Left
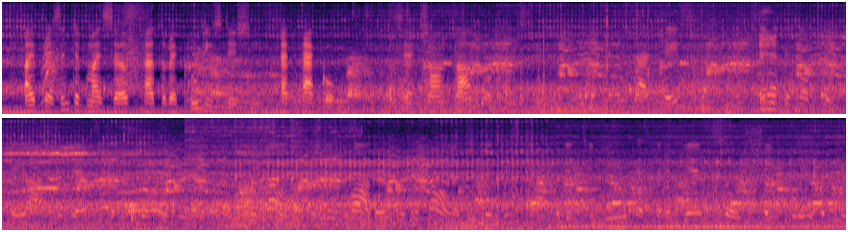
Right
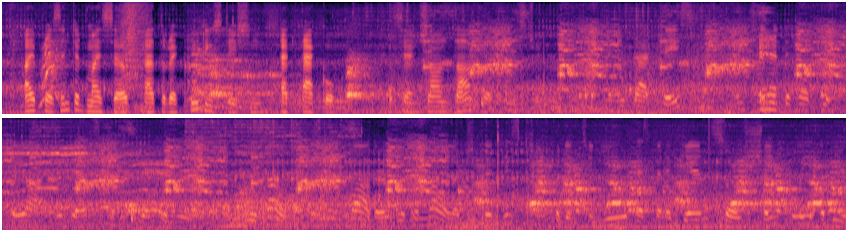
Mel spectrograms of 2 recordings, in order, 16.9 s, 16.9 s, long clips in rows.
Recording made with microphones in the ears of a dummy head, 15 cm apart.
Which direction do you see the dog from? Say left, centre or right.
right.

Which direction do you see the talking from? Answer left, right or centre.
right.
